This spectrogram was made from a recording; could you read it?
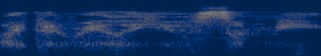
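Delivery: rapid, breathy, very quiet whisper. Voicing a character whispering a request into a bag: whispering. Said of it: "So you're whispering into the bag".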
